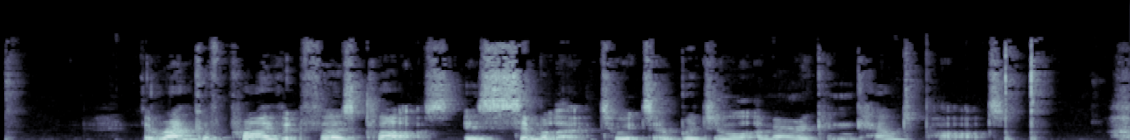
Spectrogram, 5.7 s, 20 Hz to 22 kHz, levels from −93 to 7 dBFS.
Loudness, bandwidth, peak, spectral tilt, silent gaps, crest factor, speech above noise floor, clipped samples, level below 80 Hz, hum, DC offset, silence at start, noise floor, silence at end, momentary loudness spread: -19 LUFS; 16 kHz; -2 dBFS; -3 dB/octave; none; 18 dB; 40 dB; under 0.1%; -66 dBFS; none; under 0.1%; 0.05 s; -59 dBFS; 0 s; 11 LU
